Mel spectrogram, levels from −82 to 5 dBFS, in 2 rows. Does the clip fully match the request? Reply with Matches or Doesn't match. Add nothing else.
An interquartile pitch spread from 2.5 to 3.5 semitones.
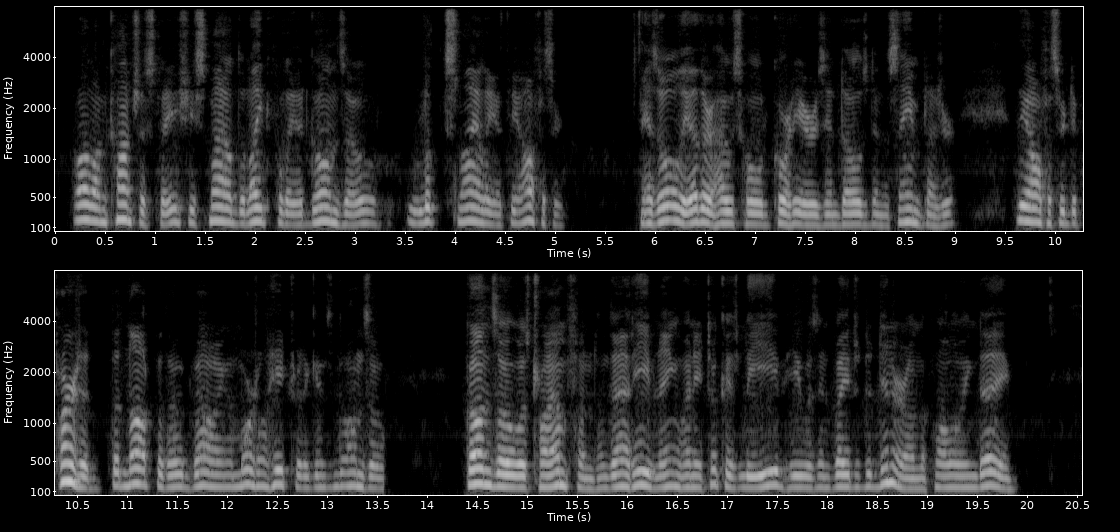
Matches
